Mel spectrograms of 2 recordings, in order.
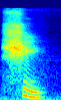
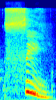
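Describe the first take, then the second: First: It starts with a rounded sh sound. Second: It starts with a plain s sound. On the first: The speaker calls it right. "tapi suara shuin" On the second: The speaker calls it wrong. "Jangan seperti suara sin"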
